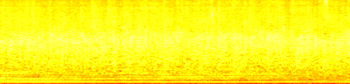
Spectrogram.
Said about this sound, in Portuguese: Quantos podem dar um glória a Deus e podem aplaudir ao Senhor Jesus?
